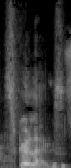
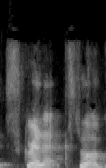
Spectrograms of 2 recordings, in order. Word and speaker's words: Skrillex: Is it Skillerex? Skillerex? Skillerex? – Skillerex? Wait, what am I? – Skrillex. – Skrillex? Yeah, Skrillex.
